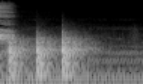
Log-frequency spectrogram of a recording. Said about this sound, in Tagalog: Patuloy pa rin ang kaluskus at katok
